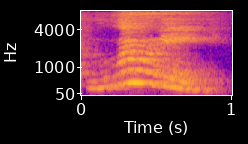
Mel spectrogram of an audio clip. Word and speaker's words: loonie: give you a hint it rhymes with toonie that's right it's a loonie amazing job let's move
